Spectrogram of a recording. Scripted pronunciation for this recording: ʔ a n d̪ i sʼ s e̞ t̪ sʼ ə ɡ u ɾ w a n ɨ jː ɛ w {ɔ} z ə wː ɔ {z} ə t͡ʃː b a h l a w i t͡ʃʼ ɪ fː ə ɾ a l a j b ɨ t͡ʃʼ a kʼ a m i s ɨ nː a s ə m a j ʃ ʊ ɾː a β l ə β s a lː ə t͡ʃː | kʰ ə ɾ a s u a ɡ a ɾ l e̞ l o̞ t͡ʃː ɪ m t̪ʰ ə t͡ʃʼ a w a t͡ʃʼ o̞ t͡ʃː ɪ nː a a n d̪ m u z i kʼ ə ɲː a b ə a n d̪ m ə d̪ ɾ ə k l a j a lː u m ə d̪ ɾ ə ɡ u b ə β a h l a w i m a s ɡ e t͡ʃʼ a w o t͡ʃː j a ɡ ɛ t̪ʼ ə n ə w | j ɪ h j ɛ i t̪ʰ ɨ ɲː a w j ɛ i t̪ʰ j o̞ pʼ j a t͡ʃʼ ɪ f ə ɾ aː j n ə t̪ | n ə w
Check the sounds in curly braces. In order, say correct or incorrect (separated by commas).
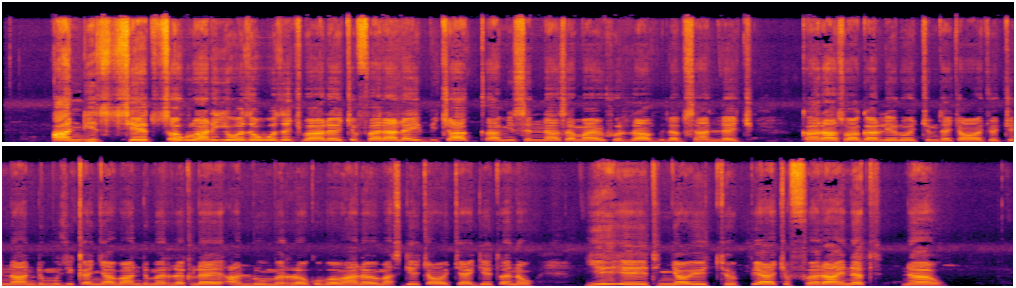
correct, correct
